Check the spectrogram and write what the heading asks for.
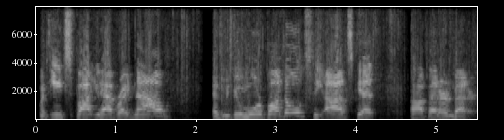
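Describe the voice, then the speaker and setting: A man's voice: high voice, animated, normal speed, a bit bright. A man from Bulgaria hosting a live sports memorabilia break, chatty and upbeat, reading out viewer comments as he goes. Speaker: sports card break host. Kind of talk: live-stream sales patter.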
